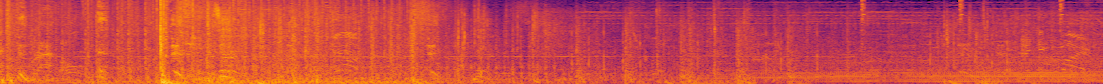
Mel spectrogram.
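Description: Incoming gunfire in a Halo Infinite Big Team Battle match, a dense, loud barrage of rapid shots and impacts with a sharp blast near the start, easing into quieter tonal game sounds near the end.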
